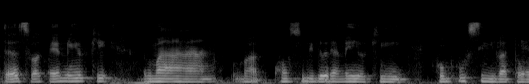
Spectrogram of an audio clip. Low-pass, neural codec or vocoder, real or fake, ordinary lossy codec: 7.2 kHz; codec, 24 kHz, 1.5 kbps, HILCodec; fake; none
